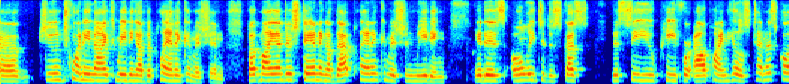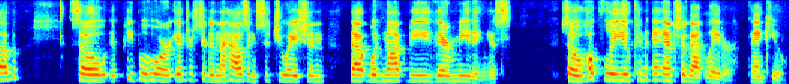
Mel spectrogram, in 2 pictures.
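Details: Adult woman speaking; Normal speech.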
